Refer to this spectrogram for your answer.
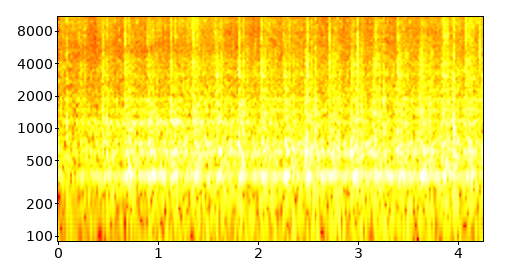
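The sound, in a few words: Bernette b38 sewing machine sewing stretch material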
